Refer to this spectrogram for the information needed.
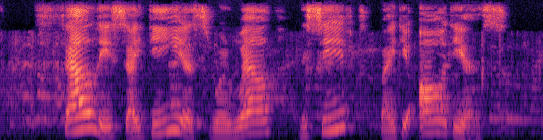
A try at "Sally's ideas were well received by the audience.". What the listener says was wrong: Okay, don't pause. Don't pause here. Do not pause in between. So, well received. Well received by the audience.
